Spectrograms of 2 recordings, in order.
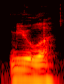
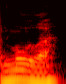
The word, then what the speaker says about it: Mühle: mula now i know people will call it you know the mueller but i know from watching the videos in german it's moolah so but and the birch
